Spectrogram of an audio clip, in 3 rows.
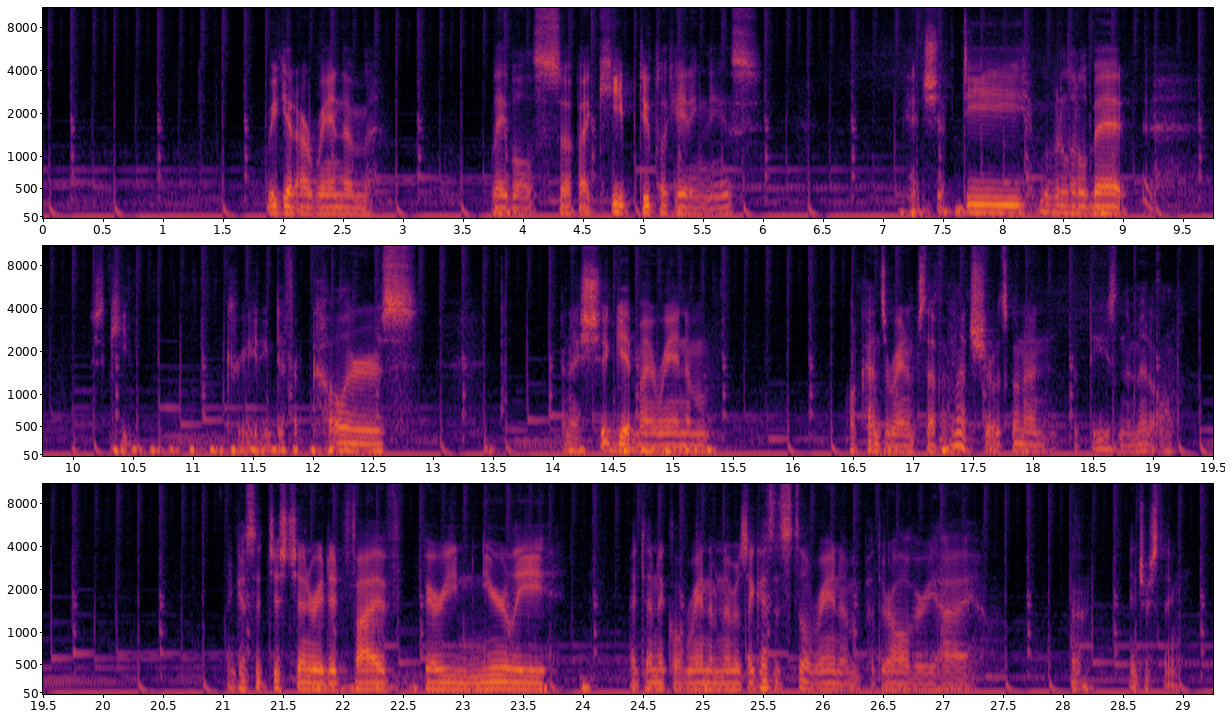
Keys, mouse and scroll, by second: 0.6 click, 1.4 click, 1.8-2.2 scroll down 2, 2.2 click, 2.5-3.1 scroll up 2, 3.1 scroll down 1, 3.3 alt+shift+middle drag, 3.8 scroll down 2, 4.4-4.9 scroll down 2, 4.9 click, 5.2-6.2 scroll down 1, 7.3 alt+d, 9.9-12.0 typing, 12.2-12.6 scroll down 3, 13.0 scroll up 1, 13.5-13.8 shift+middle drag, 14.0-15.2 typing, 15.7 click, 16.1 scroll down 1, 16.4 shift+middle click, 16.6 shift+middle click, 16.8-17.2 scroll up 3, 17.2 alt+shift+middle drag, 17.9 click, 18.9 scroll up 2, 19.6 click, 19.9-21.2 alt+middle drag, 21.3 scroll down 2, 22.2 scroll up 1, 22.6 alt+middle click, 23.1 scroll up 2, 23.7 scroll up 1, 24.0-24.4 shift+middle drag, 25.1-25.5 shift+middle drag, 26.6-27.8 scroll down 5, 27.8 scroll up 1, 28.1-29.2 shift+middle drag.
